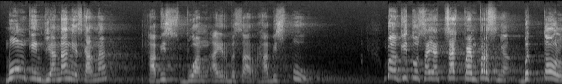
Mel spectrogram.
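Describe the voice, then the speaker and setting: Male pastor, sermon, very high voice, long church-hall echo. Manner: storytelling, addresses congregation as Pak and saudara; swings from hushed to loud, fervent.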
